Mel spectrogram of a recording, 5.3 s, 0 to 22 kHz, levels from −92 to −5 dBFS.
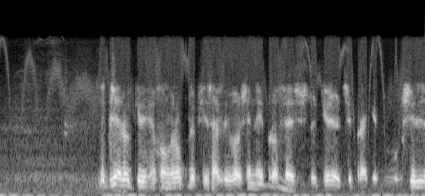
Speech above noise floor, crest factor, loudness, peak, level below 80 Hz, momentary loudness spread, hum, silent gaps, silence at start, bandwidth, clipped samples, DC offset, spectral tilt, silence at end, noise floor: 22 dB; 14 dB; -19 LUFS; -4 dBFS; -54 dBFS; 7 LU; none; none; 0 s; 10.5 kHz; under 0.1%; under 0.1%; -5 dB/octave; 0 s; -40 dBFS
